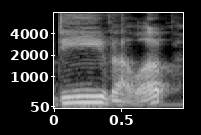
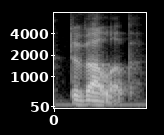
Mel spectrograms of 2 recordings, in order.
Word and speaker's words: develop: first syllable were stressed i'm stressing on the vel syllable and that's where my clear vowel is devel and then again last syllable is unstressed so we don't say let an o sound for the letter o we say the uh sound like a schwa so i would write it like this devel up develop for any word that's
